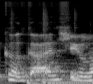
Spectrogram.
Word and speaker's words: Colgate: Oh, Colgate, Colgate, Kogachi. Wow. – Kogachi. – Yes, we say ch. Yes. Kogachi. – Yeah, like t, We would Brazilian pronunciation We would say chi, chi.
